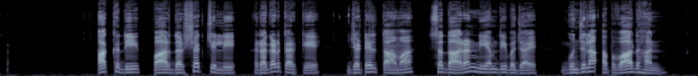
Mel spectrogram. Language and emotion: Punjabi, neutral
